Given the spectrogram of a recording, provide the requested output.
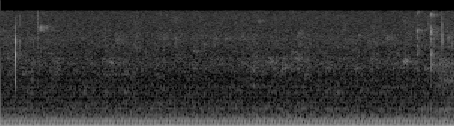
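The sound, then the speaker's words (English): A steady low mechanical hum with a faint watery bubbling and occasional small drips on top, quiet and continuous, from a fish tank. “That noise is my fish tank.”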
